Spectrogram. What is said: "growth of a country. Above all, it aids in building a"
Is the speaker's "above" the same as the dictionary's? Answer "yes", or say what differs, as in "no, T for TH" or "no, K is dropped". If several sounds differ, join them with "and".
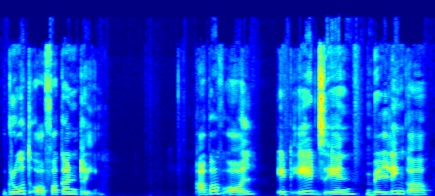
yes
